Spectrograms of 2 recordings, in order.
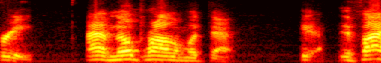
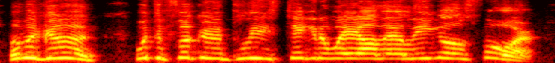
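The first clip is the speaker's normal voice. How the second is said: higher-pitched mimicry of outraged whiners; mock their fretful protest, pitched up; mock complaining; 6 semitones higher than usual. Streamer mimicking people upset at police removals, mock complaining. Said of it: "now they're complaining about that".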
